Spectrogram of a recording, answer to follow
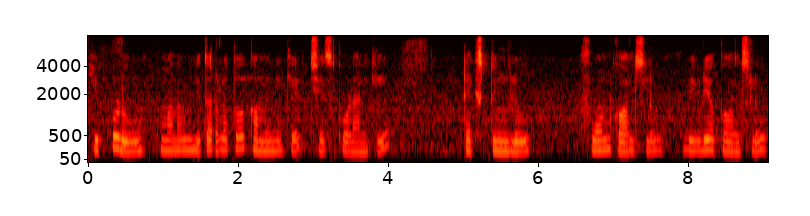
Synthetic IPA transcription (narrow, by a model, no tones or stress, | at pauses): ipːuɽu | mɐnɐmit̪ɐɾulɐt̪o̞ːkɐmjuːnikeːʈt͡ʃe̞ːsu̥kɔːʋɐɽaːniki | ʈe̞ksʈiŋɡlu | pʰo̞ːnkaːlslu | ʋiːɽijoːkaːlslu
